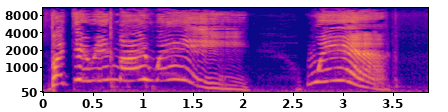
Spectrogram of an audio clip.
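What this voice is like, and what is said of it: Whiny baby voice. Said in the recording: “I say in my baby voice.”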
